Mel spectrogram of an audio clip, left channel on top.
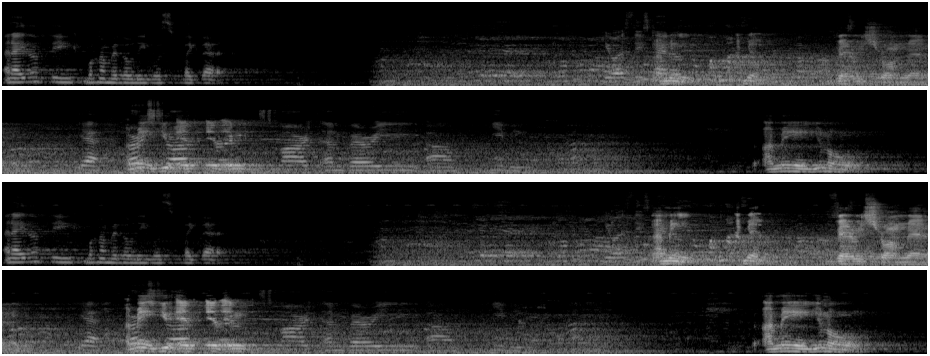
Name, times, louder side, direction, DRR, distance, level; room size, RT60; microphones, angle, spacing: voice 1, 0.0-2.2 6.0-6.9 8.0-8.1 8.3-9.1 10.0-14.7, left 2 dB, 10° left, 0.5 m, -36 dB
sound 1, 3.7-15.5, right 1 dB, 10° right, 4.2 m, -39 dB
voice 2, 6.5-7.0 7.3-7.7 8.1-9.6 10.5-11.7 16.9-17.9, right 5 dB, 45° right, 0.5 m, -27 dB
Breathing / Train, 6.7-12.2, left 4 dB, 70° left, 0.6 m, -44 dB
25.5 x 19.5 x 8.0 m
head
